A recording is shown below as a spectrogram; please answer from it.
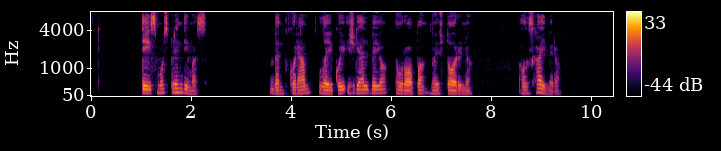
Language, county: Lithuanian, Panevėžys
